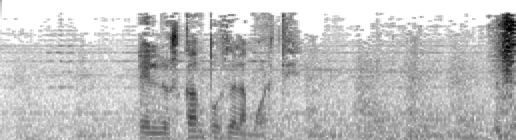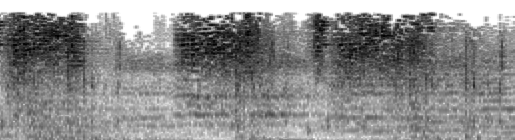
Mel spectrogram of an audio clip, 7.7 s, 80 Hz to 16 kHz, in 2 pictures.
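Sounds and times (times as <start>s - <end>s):
speech: 1.0s - 4.4s
heavy guillotine metal blade dropping with a crash: 3.7s - 7.6s.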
